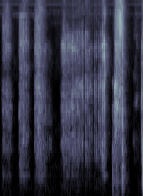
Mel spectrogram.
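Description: Small scissors snipping through scored patterned paper in a quick run of about six short cuts, the last ones loudest, as a corner square is cut away.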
